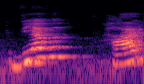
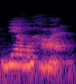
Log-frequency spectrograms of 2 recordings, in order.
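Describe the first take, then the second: First: The word is broken up with breaks between parts. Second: The word is said smoothly in one flow. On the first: The speaker calls it wrong. "व्यवहार नहीं" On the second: The speaker calls it right. "यहां पे एक साथ बोलना है"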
